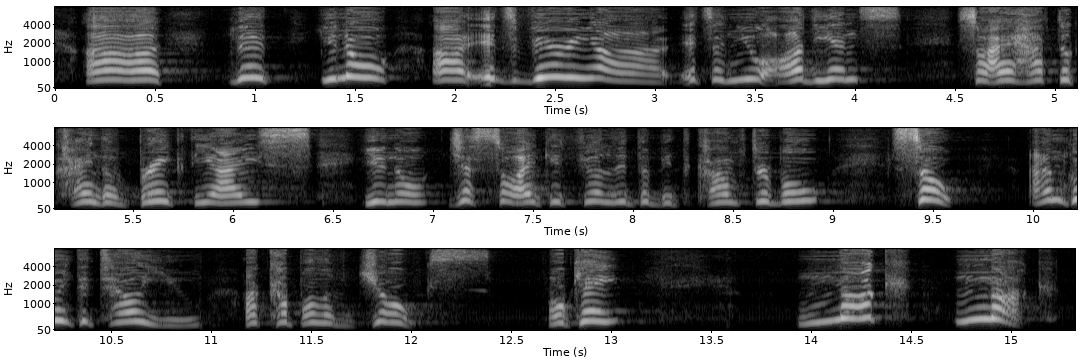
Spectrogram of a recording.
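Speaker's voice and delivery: put-on very high-pitched kids-show style character voice. Greeting the audience as the character and telling a joke: Grover voice. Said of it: "My name is Grover from Bodie Street".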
